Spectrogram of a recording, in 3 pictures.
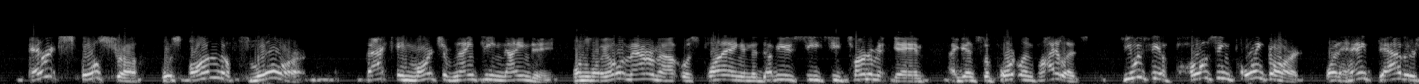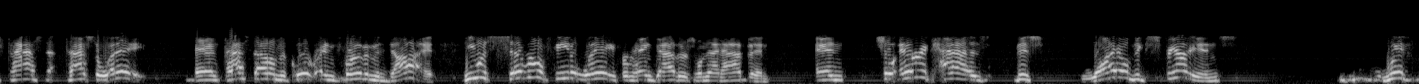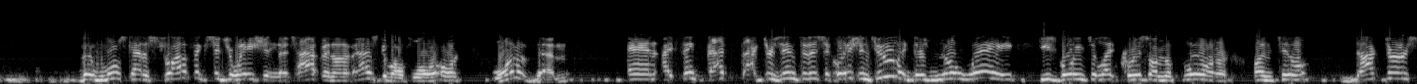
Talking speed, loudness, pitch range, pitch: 150 wpm, -18 LUFS, 195-270 Hz, 220 Hz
